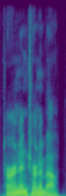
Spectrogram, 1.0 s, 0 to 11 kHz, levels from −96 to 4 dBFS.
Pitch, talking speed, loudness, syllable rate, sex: 105 Hz, 240 wpm, -16 LUFS, 5.6 syllables/s, male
